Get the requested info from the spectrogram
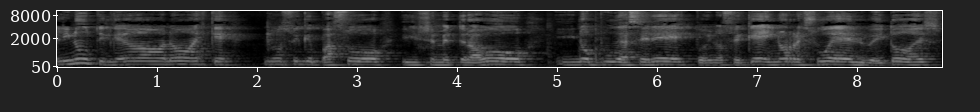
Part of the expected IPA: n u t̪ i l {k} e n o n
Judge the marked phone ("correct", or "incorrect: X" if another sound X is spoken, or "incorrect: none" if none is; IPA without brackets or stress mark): correct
